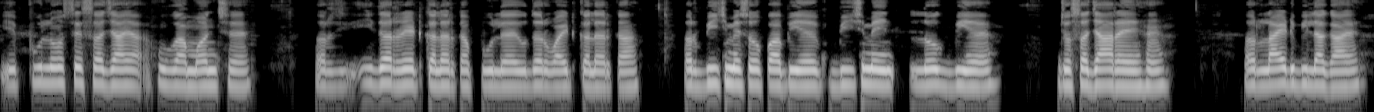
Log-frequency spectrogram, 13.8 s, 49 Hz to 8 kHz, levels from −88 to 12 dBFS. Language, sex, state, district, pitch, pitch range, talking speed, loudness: Hindi, male, Chhattisgarh, Bastar, 170 Hz, 160-175 Hz, 170 wpm, -18 LUFS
